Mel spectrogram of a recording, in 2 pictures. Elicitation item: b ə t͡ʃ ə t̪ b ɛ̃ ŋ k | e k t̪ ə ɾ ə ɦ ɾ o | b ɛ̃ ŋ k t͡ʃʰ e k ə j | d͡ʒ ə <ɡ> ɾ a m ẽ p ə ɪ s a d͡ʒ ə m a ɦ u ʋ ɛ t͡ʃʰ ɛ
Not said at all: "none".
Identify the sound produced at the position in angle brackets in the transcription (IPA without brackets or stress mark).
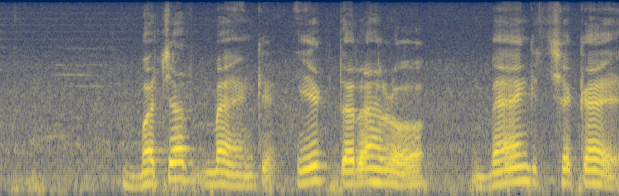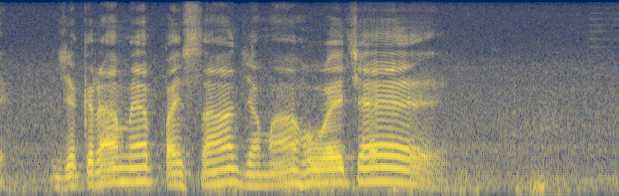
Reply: k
